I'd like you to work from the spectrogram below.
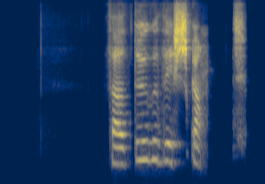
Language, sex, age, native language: Icelandic, female, 10, Icelandic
